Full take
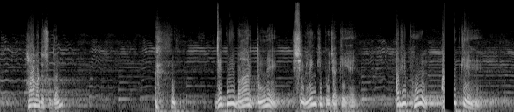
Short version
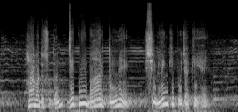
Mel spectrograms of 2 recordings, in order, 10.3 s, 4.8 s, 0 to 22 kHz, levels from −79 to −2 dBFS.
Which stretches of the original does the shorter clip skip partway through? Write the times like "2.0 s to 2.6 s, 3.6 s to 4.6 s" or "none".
1.3 s to 4.3 s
